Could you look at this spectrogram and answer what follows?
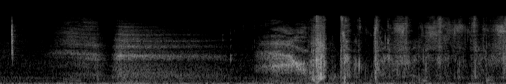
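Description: A man eating close to the microphone, mouth full of kimchi-braised beef short rib: a drawn-out breath for about two seconds, then a cluster of sharp mouth clicks and smacks from chewing about three seconds in.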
